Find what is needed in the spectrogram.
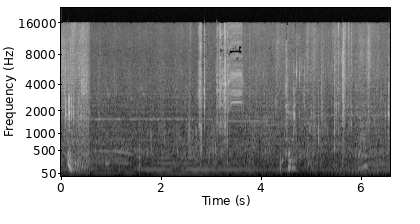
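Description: Camera shutters clicking a few separate times. A short loud sound that falls steeply in pitch comes at the very start.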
